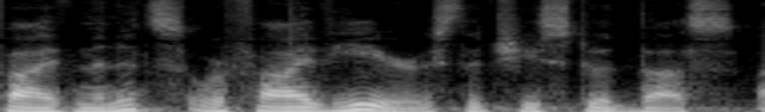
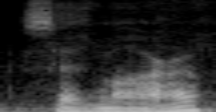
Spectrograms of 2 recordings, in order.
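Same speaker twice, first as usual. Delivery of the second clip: ordinary delivery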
